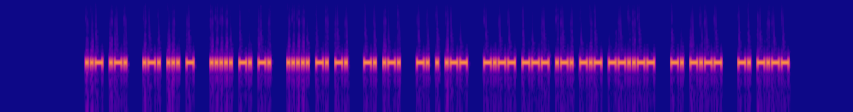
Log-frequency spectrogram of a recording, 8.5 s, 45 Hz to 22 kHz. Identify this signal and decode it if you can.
Morse code, heard as a keyed tone, about 51 wpm, 700 Hz. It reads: UR RST 5NN 5NN NR NEW YORK, NY NY
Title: Practice QSO - Exchange 1 - Beginning - 50wpm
